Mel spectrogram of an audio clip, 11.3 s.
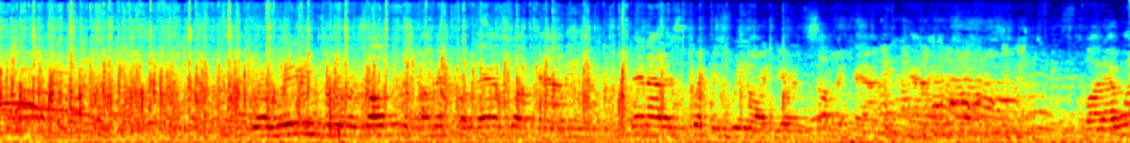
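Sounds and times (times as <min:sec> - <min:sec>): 
crowd cheers: 0:00.0 - 0:03.6
crowd clapping: 0:00.0 - 0:08.5
crowd murmuring: 0:00.0 - 0:11.2
speech: 0:02.6 - 0:10.3, 0:10.9 - 0:11.2
laughter: 0:08.6 - 0:11.0.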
